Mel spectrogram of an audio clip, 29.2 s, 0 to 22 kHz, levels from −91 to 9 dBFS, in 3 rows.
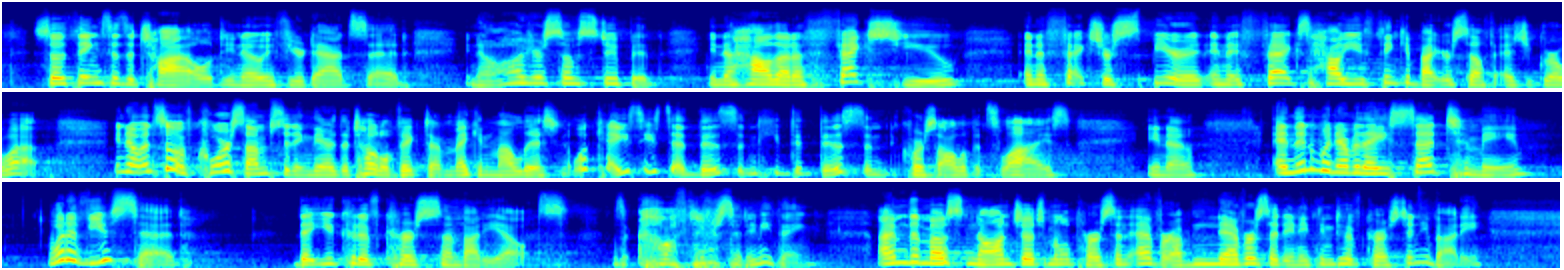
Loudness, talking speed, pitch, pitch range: -30 LUFS, 230 wpm, 210 Hz, 185-250 Hz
